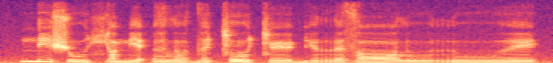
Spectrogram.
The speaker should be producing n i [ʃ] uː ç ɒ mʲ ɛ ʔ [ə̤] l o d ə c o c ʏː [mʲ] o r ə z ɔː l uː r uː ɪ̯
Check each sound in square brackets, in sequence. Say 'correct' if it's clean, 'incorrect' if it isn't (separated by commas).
correct, correct, incorrect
